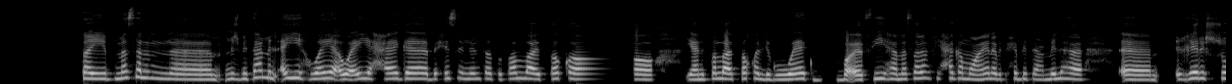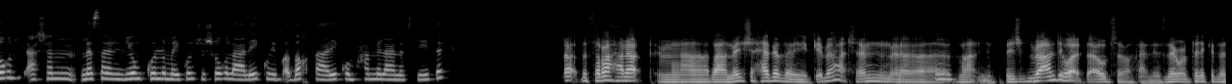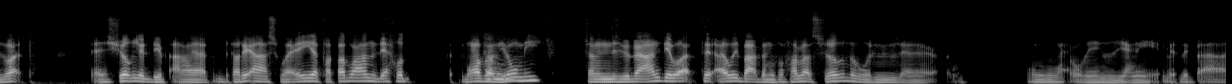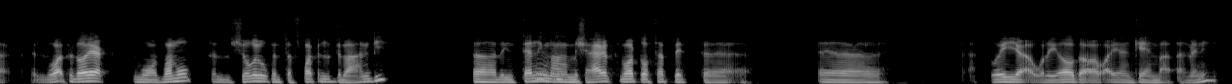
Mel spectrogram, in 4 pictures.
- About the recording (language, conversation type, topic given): Arabic, advice, إزاي أعمل روتين لتجميع المهام عشان يوفّرلي وقت؟
- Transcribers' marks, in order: distorted speech; in English: "التاسكات"; unintelligible speech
